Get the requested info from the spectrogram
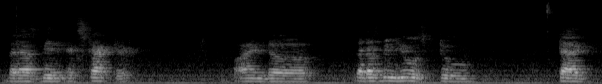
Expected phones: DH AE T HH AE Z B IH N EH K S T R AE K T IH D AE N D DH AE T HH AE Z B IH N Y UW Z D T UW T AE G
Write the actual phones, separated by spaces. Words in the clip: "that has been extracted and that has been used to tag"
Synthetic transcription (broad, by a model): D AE T HH AE Z B IH N EH K S T R AE K T IH D AE N D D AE T HH AE Z B IH N Y UW Z D T UW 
